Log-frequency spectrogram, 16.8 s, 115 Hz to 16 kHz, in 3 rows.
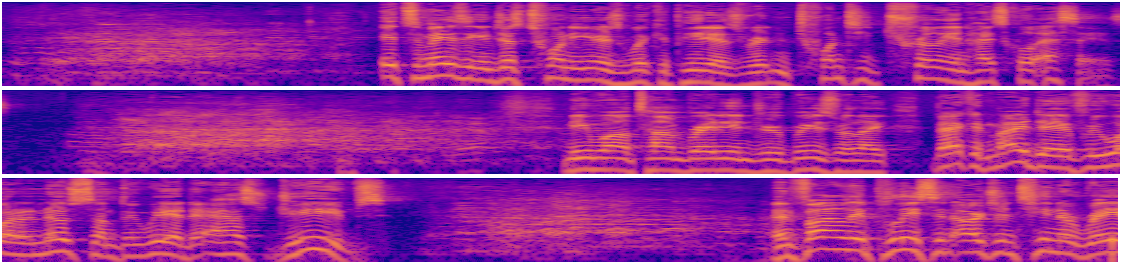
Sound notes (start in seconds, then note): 0.0 laughter; 6.0 laughter; 13.4 laughter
